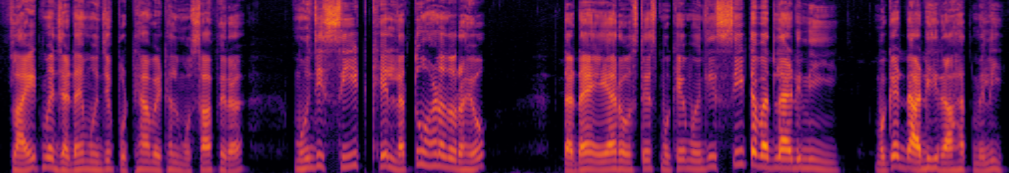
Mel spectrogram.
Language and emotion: Sindhi, happy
